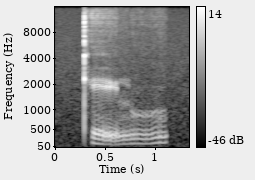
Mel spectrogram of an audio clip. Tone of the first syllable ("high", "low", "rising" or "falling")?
low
